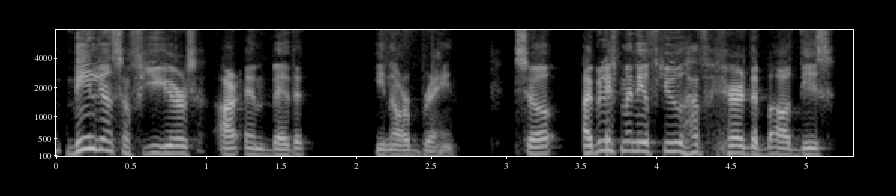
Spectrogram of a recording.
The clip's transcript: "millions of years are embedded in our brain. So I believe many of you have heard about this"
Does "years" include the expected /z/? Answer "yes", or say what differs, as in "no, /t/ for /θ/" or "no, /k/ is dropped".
no, /s/ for /z/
